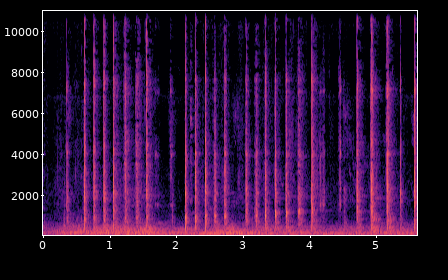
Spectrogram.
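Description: Hammer blows on a steel chisel held against a track roller hub on a harvester's crawler undercarriage, working the roller's bearing loose. Rapid, fairly even metallic strikes, about five a second.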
